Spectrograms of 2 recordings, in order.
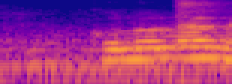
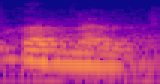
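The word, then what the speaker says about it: Colonel: major lieutenant कर्नल कर्नल कॉलोनल ऐसे तो लिखने में कॉलोनल है स्पेलिंग ध्यान रखना लेकिन बोला जाता है इसको कर्नल ब्रिगेडियर मेजर जनरल आठवी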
